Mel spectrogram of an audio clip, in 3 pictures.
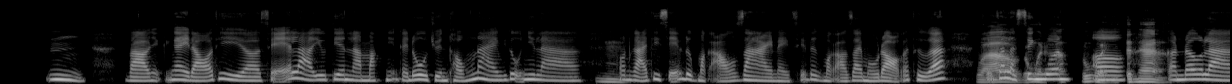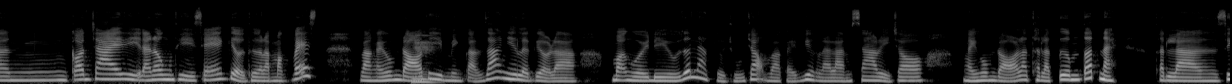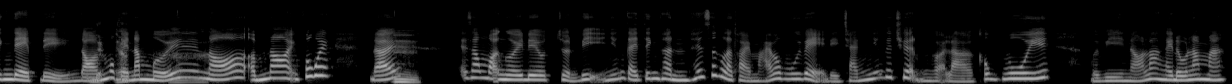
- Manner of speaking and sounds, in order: tapping
- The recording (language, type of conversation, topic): Vietnamese, podcast, Bạn có thể kể về một truyền thống gia đình mà đến nay vẫn được duy trì không?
